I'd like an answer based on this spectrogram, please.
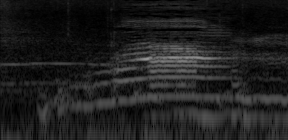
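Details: Cat in labour, a village cat about to give birth, lets out one short, bright meow that swells then slides downward in pitch, with little else heard.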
